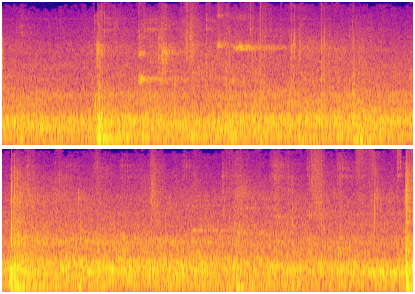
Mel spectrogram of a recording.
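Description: Table tennis ball strikes: a few sharp clicks of the celluloid-type ball on bats and table, the loudest about a second in and about four seconds in, over the steady background noise of a large hall.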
